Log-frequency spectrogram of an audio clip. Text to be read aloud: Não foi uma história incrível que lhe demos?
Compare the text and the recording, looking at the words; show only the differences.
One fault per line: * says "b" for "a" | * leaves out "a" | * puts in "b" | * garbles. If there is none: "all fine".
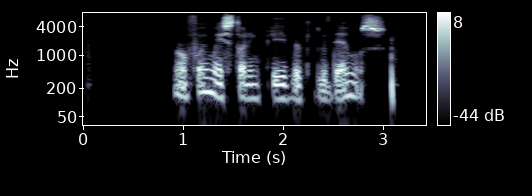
all fine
